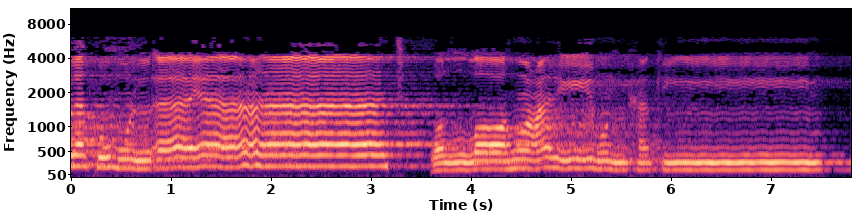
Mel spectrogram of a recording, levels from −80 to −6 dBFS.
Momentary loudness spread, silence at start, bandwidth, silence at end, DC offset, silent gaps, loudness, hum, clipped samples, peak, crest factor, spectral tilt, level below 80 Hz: 9 LU; 0 s; 6.4 kHz; 0 s; under 0.1%; none; -17 LUFS; none; under 0.1%; -2 dBFS; 14 dB; -6.5 dB/octave; -62 dBFS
